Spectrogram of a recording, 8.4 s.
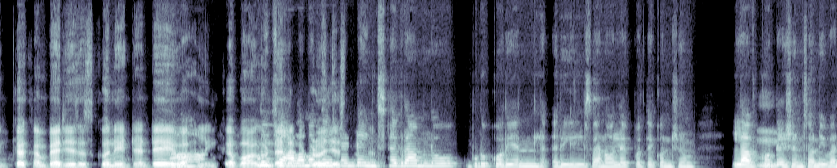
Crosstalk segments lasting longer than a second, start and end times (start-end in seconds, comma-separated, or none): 2.5-3.8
